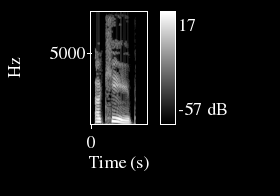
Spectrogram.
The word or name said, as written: aqib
